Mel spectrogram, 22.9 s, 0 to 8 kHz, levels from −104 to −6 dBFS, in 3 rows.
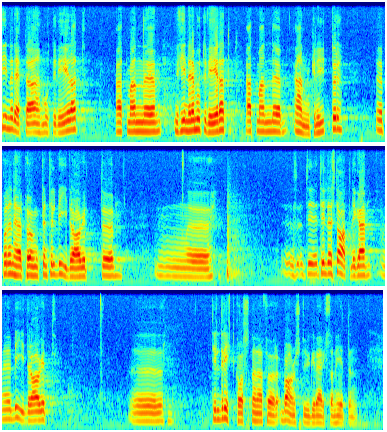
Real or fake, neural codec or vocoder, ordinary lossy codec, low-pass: real; none; none; 7.2 kHz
